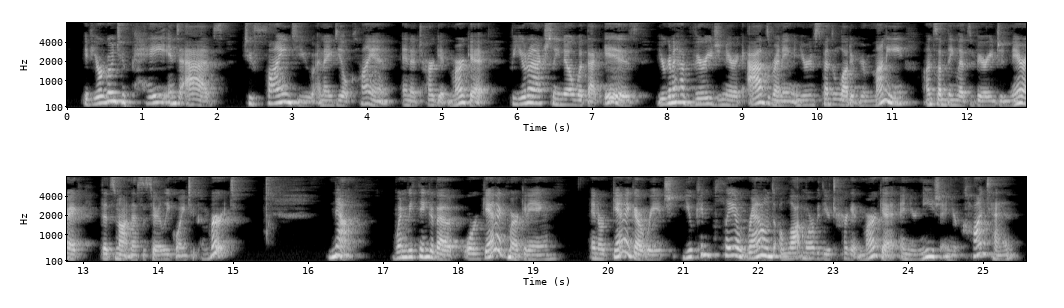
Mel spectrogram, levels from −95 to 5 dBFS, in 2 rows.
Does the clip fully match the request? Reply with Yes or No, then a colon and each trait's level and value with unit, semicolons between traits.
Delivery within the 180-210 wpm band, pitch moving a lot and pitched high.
Yes: average, 190 wpm; wide, 7.5 semitones; high, 215 Hz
